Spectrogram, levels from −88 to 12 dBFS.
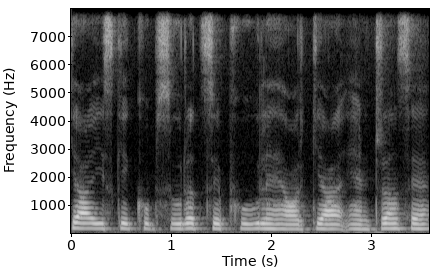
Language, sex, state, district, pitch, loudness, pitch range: Hindi, female, Delhi, New Delhi, 175 Hz, -15 LUFS, 165-180 Hz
